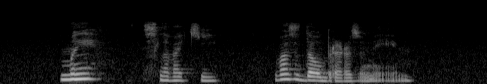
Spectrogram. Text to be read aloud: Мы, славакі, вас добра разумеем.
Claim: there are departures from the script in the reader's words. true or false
false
